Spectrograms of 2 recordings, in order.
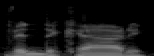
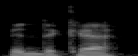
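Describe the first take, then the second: First: The name ends with an 'ee' sound. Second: The name ends with an 'air' sound. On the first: This is how the books say it. "that's what they say in the book" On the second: This is how the speaker personally says it. "Vindicare, that's what I say"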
